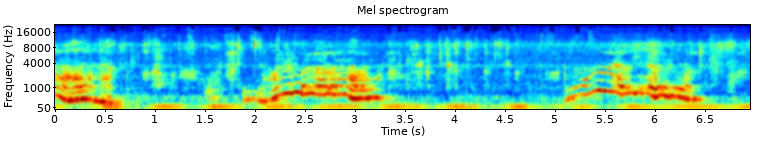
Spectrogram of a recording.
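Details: Kitten eating meat for the first time, giving three wavering, harmonic mewing growls that rise and fall, each lasting roughly a second, with pauses between, indoors over a steady low hum.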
